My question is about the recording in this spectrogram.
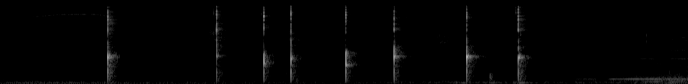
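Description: A series of about eight short, sharp clicks, irregularly spaced over a few seconds, each with a brief hollow ring.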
